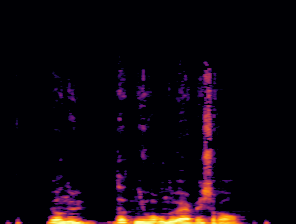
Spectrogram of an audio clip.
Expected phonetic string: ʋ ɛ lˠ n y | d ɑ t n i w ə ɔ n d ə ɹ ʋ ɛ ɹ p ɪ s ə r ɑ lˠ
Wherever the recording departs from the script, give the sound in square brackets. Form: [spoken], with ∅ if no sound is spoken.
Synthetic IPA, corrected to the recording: ʋ ɛ lˠ n y | d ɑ t n i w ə ɔ n d ə ɹ ʋ ɛ ɹ p ɪ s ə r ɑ lˠ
